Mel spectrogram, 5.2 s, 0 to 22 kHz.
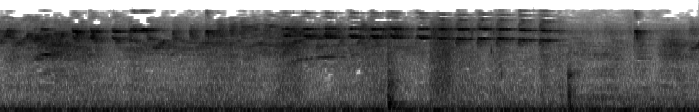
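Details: Aviary finches in courtship, 10 May 2015: bright, high twittering phrases that rise and fall in bursts, with a few brief clicks and low room hum beneath.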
